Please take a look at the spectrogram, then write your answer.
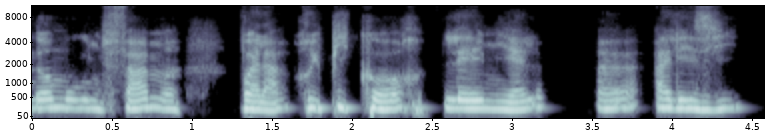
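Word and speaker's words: Rupi Kaur: serait des livres de poésie de la poétesse rupicor ça s'écrit K a ur r C'est une canadienne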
